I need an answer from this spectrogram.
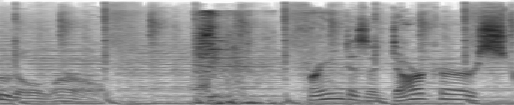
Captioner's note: sword slashing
